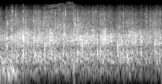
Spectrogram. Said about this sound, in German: Nochmal ganz großen Applaus an unsere Pioniere hier. Ohne euch gäbe es uns nicht.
